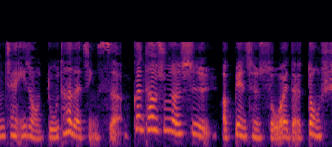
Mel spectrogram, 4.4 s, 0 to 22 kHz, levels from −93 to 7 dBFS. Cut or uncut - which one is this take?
cut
